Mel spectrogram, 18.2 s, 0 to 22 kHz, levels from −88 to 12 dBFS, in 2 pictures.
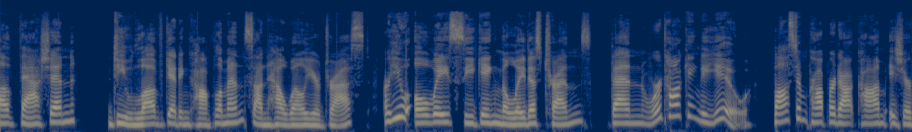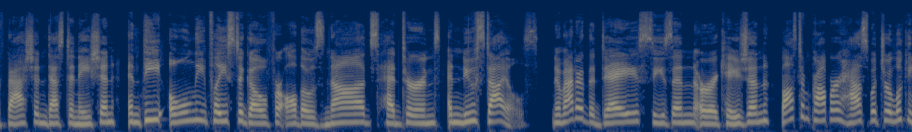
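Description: From 0.59 to 17.97 s, word clock ticks recur about every 0.7 s. An unlocked clock, roughly 30 ppm off, drops or repeats single samples.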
